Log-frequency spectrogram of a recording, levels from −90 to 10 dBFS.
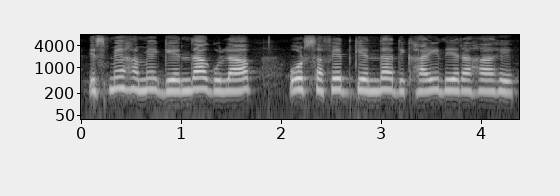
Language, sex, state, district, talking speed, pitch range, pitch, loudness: Hindi, female, Madhya Pradesh, Bhopal, 150 wpm, 230-255 Hz, 240 Hz, -16 LUFS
